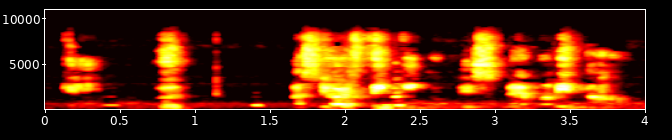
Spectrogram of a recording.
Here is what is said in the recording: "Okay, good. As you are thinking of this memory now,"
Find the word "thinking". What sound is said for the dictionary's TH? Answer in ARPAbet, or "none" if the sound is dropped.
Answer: TH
